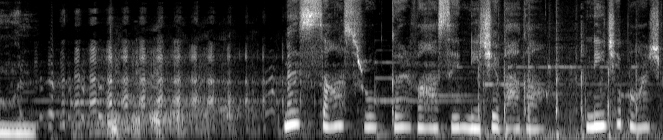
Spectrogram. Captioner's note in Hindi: हंसी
